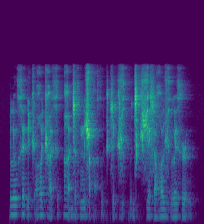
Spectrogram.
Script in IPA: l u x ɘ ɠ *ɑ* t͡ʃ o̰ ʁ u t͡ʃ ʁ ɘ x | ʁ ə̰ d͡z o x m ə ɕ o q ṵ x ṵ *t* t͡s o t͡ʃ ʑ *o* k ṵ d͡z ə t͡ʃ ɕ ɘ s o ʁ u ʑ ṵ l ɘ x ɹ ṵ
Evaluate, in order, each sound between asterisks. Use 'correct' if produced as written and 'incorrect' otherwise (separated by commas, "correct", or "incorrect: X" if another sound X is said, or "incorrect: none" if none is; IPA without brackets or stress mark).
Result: incorrect: ə, incorrect: t͡ʃ, incorrect: o̰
